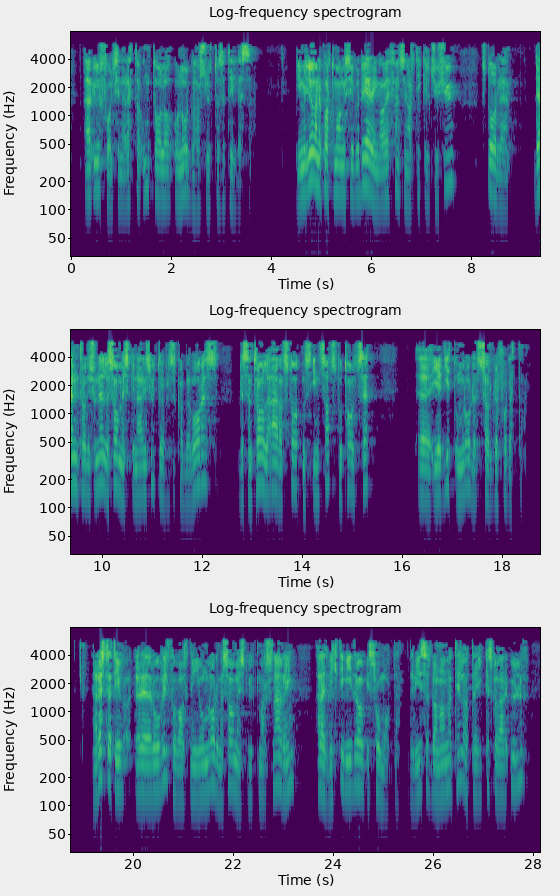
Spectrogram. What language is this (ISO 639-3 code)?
nno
